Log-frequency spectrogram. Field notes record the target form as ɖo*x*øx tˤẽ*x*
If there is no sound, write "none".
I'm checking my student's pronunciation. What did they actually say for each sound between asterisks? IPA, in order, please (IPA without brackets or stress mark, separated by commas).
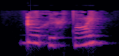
x, none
